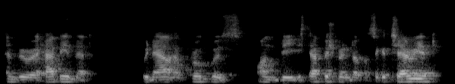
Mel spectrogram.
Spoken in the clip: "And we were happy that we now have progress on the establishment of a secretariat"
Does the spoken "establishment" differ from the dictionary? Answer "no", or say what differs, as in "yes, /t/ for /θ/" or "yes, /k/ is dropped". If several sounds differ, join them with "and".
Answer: no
